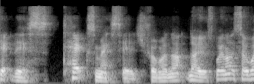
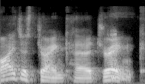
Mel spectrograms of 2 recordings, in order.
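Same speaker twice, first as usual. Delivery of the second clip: normal talking voice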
